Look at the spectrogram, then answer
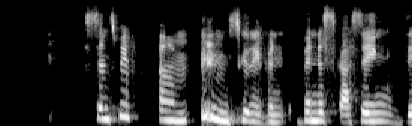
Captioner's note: clears throat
